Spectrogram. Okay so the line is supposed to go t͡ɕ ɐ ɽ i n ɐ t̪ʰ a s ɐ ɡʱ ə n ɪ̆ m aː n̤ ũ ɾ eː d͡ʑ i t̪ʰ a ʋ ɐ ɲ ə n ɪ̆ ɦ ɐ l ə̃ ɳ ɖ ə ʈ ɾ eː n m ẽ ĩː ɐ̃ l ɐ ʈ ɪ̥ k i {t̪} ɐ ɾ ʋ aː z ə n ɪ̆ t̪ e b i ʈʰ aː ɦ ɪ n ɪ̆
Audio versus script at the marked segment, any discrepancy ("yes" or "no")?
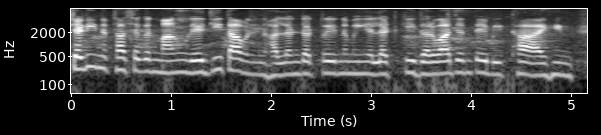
yes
